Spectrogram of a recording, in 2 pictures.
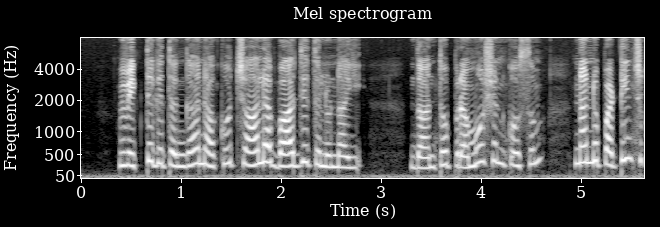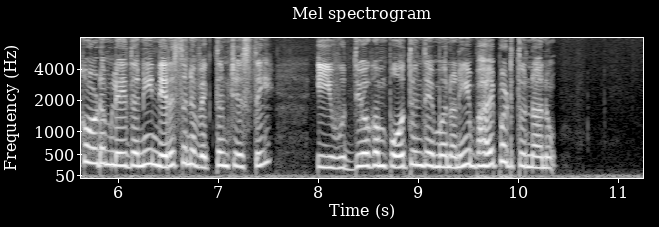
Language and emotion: Telugu, fearful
